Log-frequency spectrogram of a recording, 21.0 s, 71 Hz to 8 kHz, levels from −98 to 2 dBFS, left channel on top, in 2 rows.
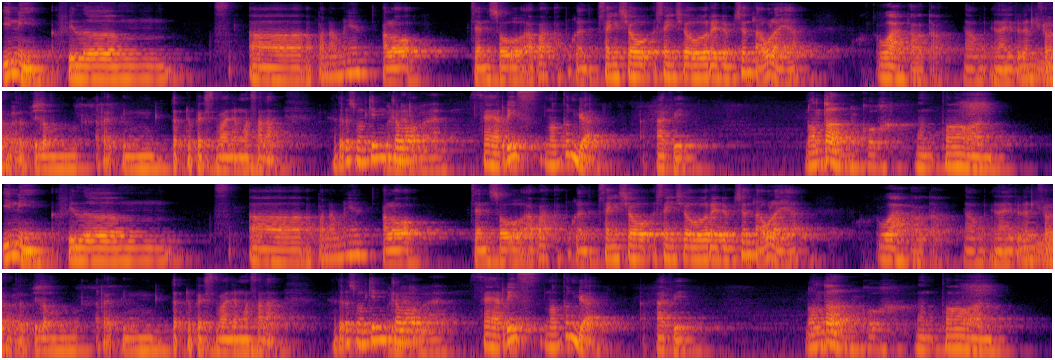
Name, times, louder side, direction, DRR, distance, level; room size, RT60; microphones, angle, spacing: voice 1, 0.0-1.7 2.1-4.2 4.7-8.0 9.6-13.5 13.8-14.7 15.3-16.5 17.0-17.4 19.6-20.4, left 1 dB, 10° left, 0.5 m, -29 dB
voice 2, 8.7-9.4 10.3-10.9 14.3-14.9 18.5-19.6 20.1-20.4, left 1 dB, 65° left, 1.0 m, -31 dB
8.8 x 4.0 x 3.0 m
head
